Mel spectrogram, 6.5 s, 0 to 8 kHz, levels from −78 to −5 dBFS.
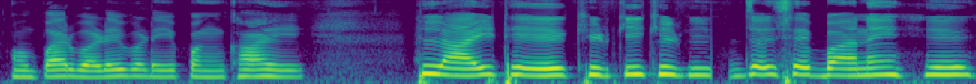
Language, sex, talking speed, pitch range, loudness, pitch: Chhattisgarhi, female, 130 wpm, 190-235 Hz, -18 LUFS, 220 Hz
